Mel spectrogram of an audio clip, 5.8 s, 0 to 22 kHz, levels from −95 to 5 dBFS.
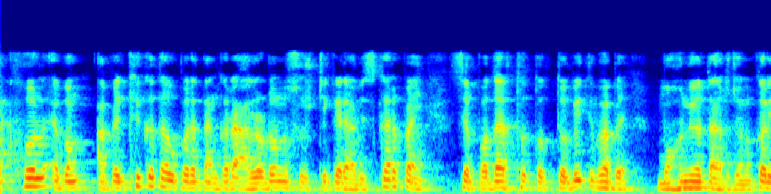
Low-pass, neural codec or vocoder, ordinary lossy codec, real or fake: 7.2 kHz; autoencoder, 48 kHz, 128 numbers a frame, DAC-VAE, trained on Japanese speech; none; fake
